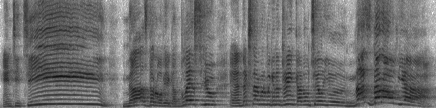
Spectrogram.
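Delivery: high, loud, drawn-out cheer; shouted toast. Real, not acted. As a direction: call out a rousing toast at full voice. Calling out a festive toast.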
